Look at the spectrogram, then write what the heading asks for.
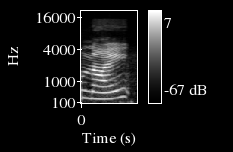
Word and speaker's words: Knight: and it's by Nicole Knight and Nicole is spelled n i k o l e n as in like k n i you know like like night and shining armor oh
